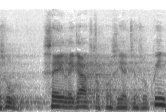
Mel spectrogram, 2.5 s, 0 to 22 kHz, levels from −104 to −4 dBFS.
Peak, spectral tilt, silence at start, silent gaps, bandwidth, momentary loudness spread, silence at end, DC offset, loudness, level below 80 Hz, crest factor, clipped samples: -10 dBFS; -6 dB/octave; 0 s; none; 11.5 kHz; 10 LU; 0 s; under 0.1%; -29 LUFS; -68 dBFS; 18 dB; under 0.1%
